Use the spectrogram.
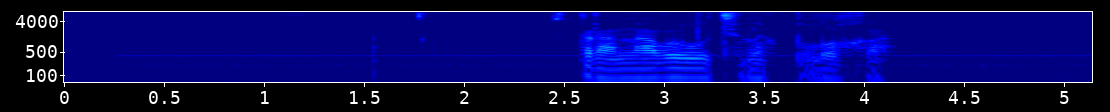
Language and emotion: Russian, sad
